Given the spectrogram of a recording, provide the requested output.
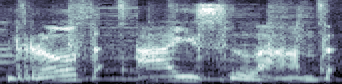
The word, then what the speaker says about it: Rhode Island: Como dije? Rhode Island. Ok, lo dije bien.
